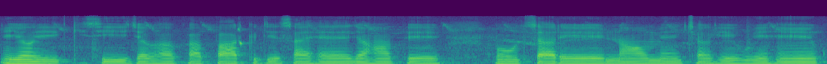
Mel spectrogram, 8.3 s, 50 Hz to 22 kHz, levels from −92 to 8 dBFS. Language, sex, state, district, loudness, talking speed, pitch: Hindi, male, Jharkhand, Ranchi, -18 LUFS, 115 wpm, 105 Hz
